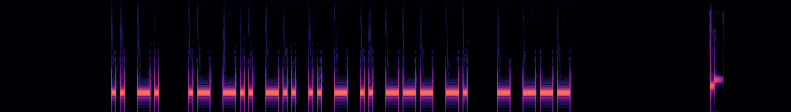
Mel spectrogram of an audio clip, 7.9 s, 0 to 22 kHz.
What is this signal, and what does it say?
Morse code, heard as a keyed tone, about 28 wpm, 700 Hz. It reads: IN ADDITION TO
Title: Sets of 3 Words 28wpm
